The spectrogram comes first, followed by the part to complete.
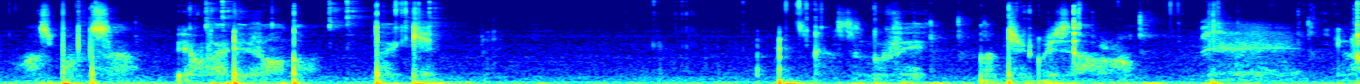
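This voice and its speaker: Hushed whisper, casual gaming ASMR. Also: very high voice. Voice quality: whispering throughout. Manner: casual, thinking aloud. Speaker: gaming video host. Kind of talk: whispered ASMR game commentary.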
